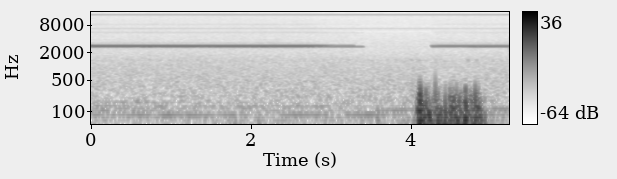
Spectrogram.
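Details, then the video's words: On a June evening in the Algarve, an Italian tree cricket trills continuously on one high pitch. The trill drops out briefly near the end while low gusts of wind rumble, then the song resumes. "Juni-Stimme des Abends am Algarve - Grilo da árvore"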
